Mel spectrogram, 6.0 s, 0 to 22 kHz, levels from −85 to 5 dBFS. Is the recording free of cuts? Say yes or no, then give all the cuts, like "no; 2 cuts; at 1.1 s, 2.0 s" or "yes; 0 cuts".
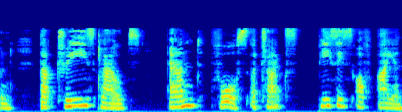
no; 2 cuts; at 1.4 s, 3.2 s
